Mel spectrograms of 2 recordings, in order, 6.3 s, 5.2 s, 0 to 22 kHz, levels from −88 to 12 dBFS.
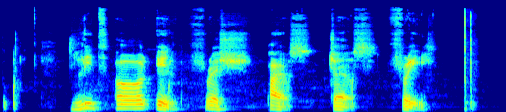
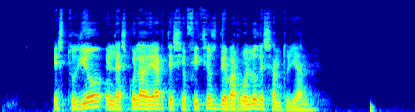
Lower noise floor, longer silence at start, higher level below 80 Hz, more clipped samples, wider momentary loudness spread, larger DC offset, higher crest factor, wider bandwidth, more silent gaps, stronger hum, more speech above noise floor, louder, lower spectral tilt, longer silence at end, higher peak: second, -52 dBFS vs -74 dBFS; second, 0.05 s vs 0.65 s; second, -64 dBFS vs -52 dBFS; neither; first, 16 LU vs 11 LU; neither; first, 24 dB vs 16 dB; about the same, 16.5 kHz vs 16 kHz; neither; neither; second, 31 dB vs 55 dB; second, -22 LUFS vs -19 LUFS; about the same, -4.5 dB/octave vs -5.5 dB/octave; second, 0.4 s vs 0.55 s; first, 0 dBFS vs -4 dBFS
